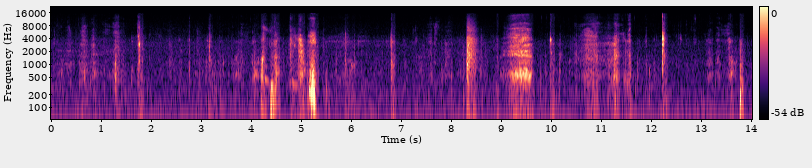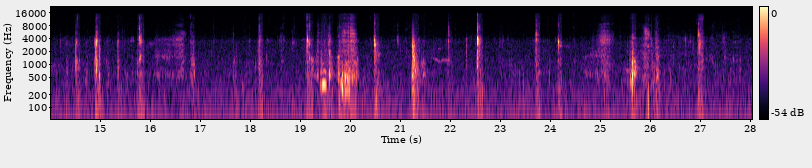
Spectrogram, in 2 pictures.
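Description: A person chewing and biting mouthfuls of chicken curry and rice, close to a clip-on microphone: wet mouth clicks and smacks about once a second, with a few longer stretches of crunchy chewing.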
